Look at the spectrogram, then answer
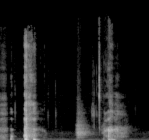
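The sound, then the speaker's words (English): Several short, harsh coughs, a sharp burst followed by a throaty rasp, then after a pause a softer breathy exhale and one more rough, throat-clearing cough, from a person with a mild cough that tickles the back of the throat. “There's a cough and it's there. But it's not bad.”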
